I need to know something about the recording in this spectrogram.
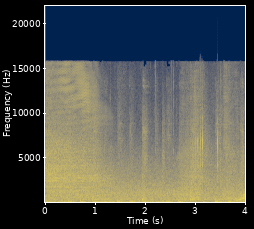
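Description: Background music with a low bass line stepping between notes, over a steady hiss-like noise layer.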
